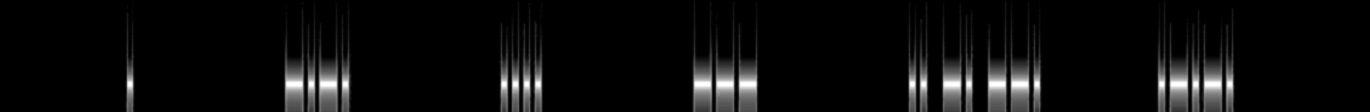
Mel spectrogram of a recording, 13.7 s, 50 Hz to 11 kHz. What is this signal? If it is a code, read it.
Morse code, heard as a keyed tone, about 21 wpm, spaced as for 7 wpm, 800 Hz. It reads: ECHOING <AR>
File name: Special INGs-mp3s / Special INGs-mp3s / VerySlowToFaster Ing @20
